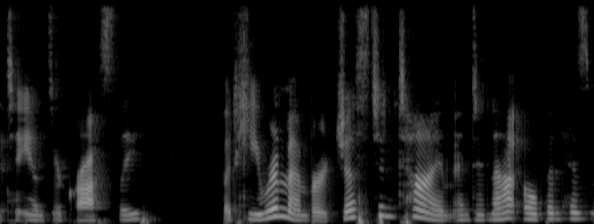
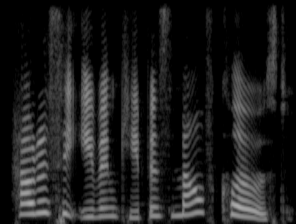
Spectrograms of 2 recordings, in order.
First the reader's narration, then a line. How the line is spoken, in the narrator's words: the children jeered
